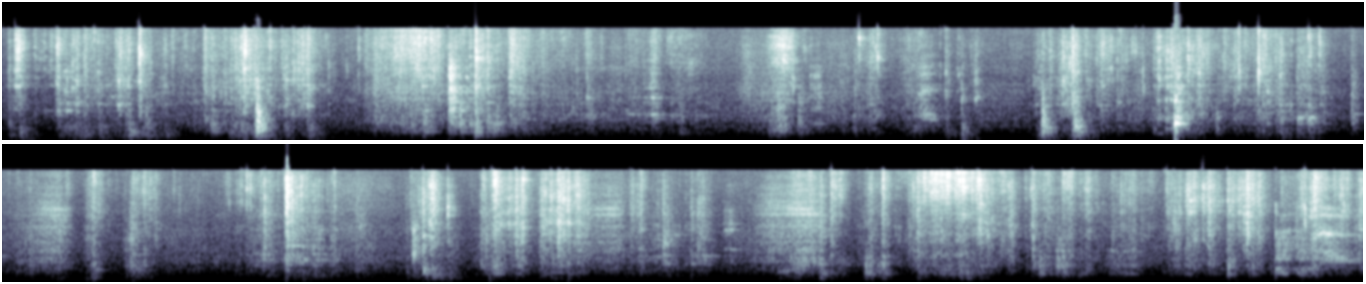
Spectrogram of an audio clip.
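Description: A man handles objects close by, with knocks and rustling.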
